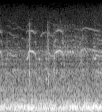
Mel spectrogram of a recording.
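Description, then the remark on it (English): Several short, high bird calls from a video game's audio chirp and squawk over a steady low rumble, a few sharp cries standing out among thinner whistling tones, with no one talking. “Those birds are very loud.”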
